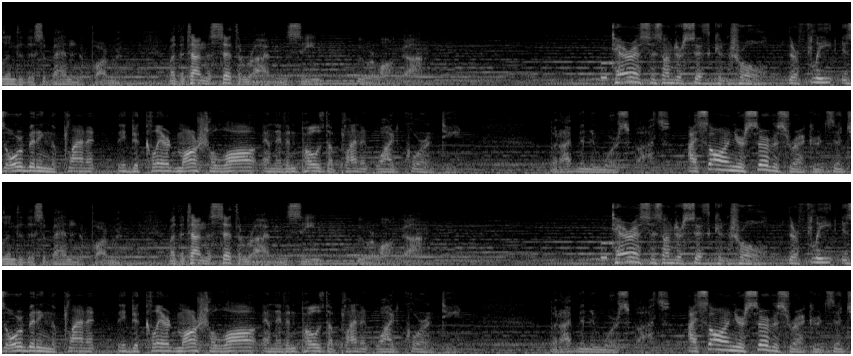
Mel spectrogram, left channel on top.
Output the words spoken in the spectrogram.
into this abandoned apartment. By the time the Sith arrived on the scene, we were long gone. Terrace is under Sith control. Their fleet is orbiting the planet, they've declared martial law, and they've imposed a planet-wide quarantine. But I've been in worse spots. I saw on your service records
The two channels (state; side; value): identical; both; correlation 1.00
